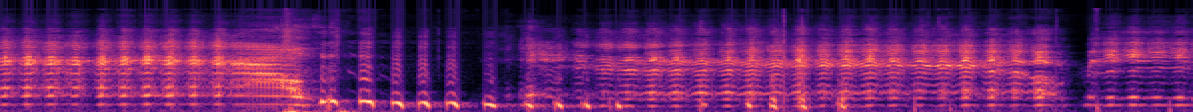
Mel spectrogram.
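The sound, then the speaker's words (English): A goat from a neighbouring goat farm cries out loudly for its lost baby goats in long, wavering bleats with a stuttering, pulsing middle section, the strained calls sounding eerily like a person yelling "help". “The officer did note that the cries did sound similar to someone yelling "help."”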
